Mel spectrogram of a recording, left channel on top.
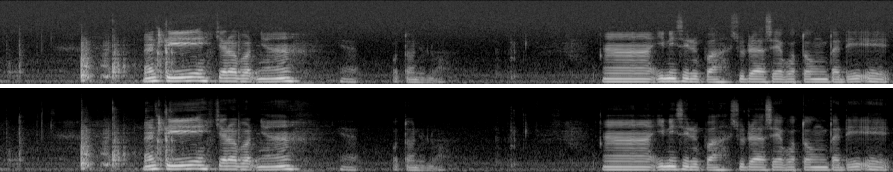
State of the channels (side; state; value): left; noise; hiss, 17 dB below the sound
